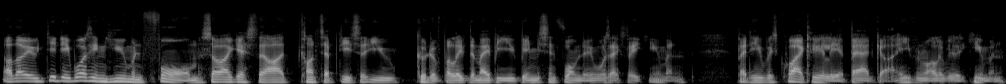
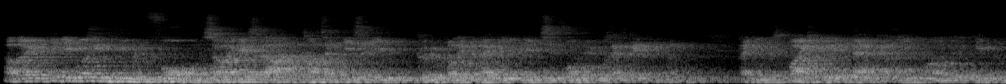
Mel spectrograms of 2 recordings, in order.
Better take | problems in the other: first | off-mic speech; far // room echo; strong; dies away in 2.5 s

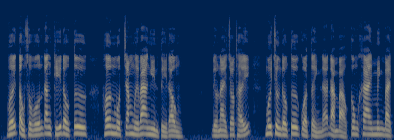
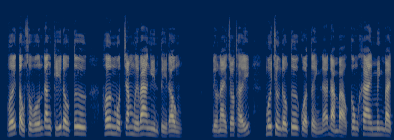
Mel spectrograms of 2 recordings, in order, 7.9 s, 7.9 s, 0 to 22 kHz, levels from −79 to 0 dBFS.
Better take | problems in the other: first | thin; very; fading below 400 Hz

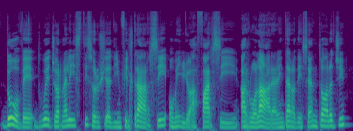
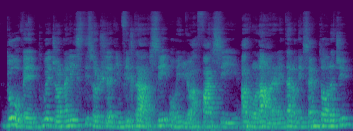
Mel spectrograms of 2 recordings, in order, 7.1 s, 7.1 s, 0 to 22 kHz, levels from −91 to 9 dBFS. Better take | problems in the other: first | off-mic speech; far // room echo; noticeable; dies away in 0.5 s

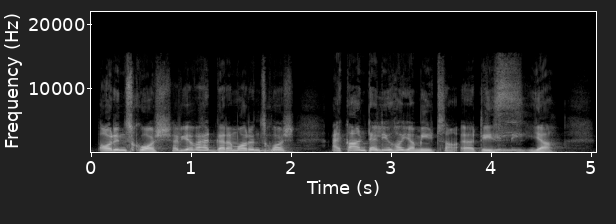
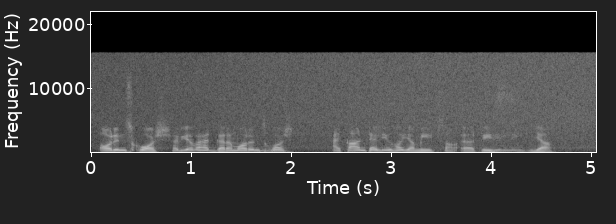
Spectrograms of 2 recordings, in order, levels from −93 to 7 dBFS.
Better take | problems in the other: first | hiss; loud; throughout; 7 dB below the speech

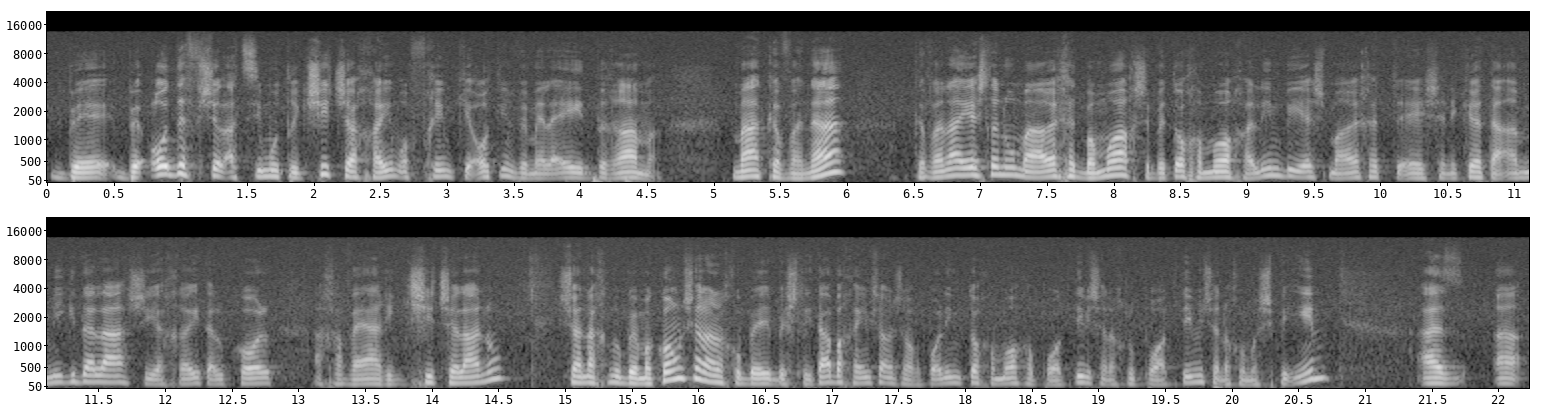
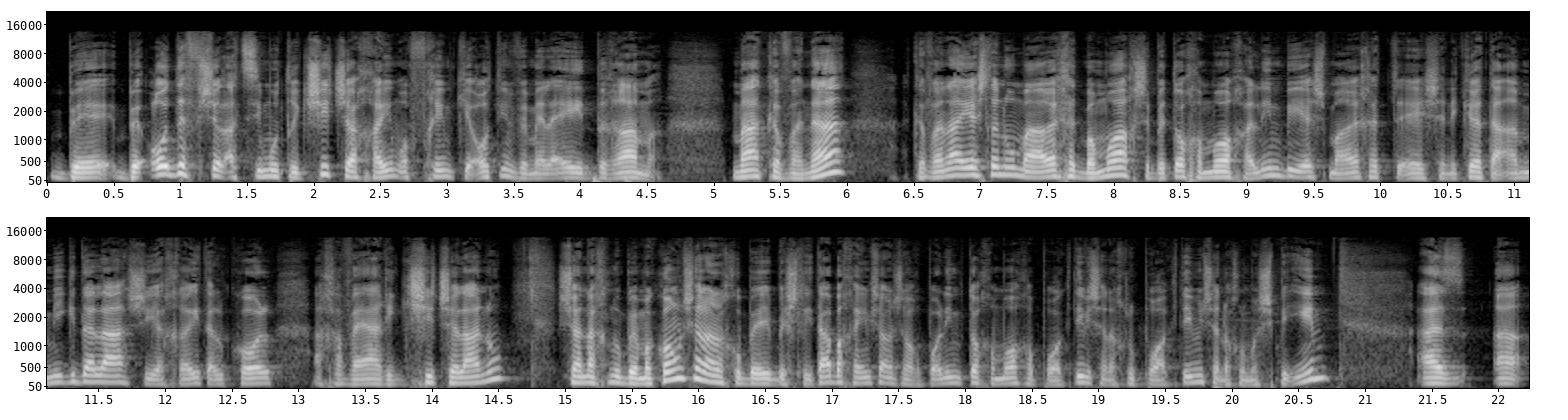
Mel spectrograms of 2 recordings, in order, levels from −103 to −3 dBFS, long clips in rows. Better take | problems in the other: second | hiss; faint; throughout; 20 dB below the speech

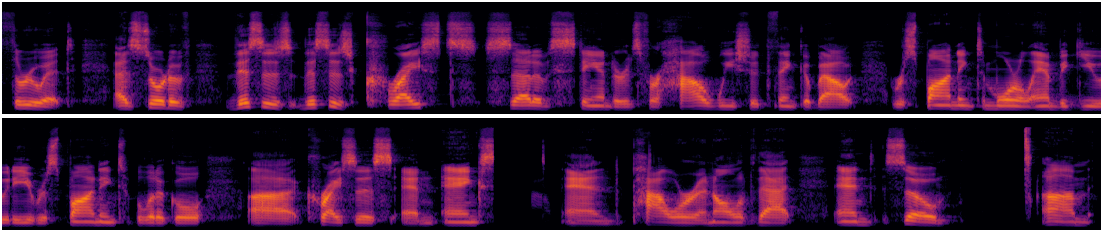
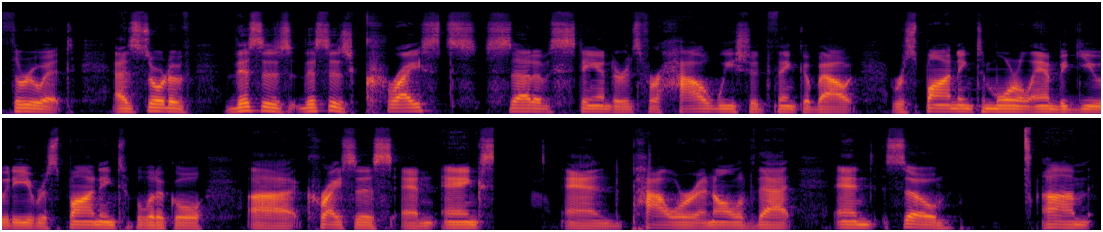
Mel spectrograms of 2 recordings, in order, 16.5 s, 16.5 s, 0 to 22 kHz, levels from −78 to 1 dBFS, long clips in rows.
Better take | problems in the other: second | thin; somewhat; fading below 350 Hz

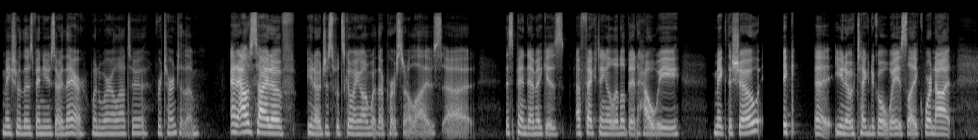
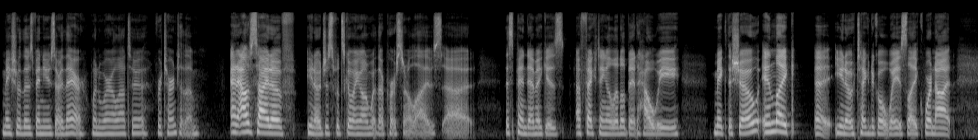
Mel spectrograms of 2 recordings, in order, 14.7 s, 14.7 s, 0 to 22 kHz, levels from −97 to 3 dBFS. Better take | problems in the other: second | audio cutting out; at 11 s

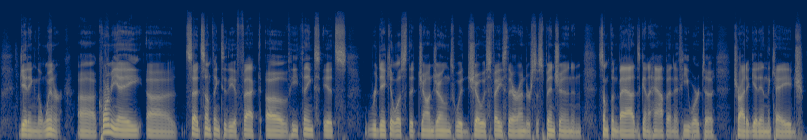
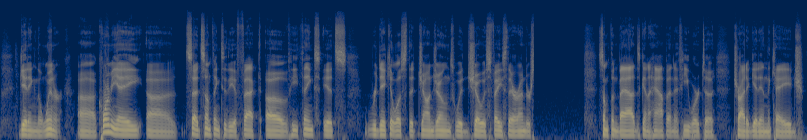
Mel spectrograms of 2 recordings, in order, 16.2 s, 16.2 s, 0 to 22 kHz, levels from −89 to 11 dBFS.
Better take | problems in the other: first | audio cutting out; at 11 s for 1 s

